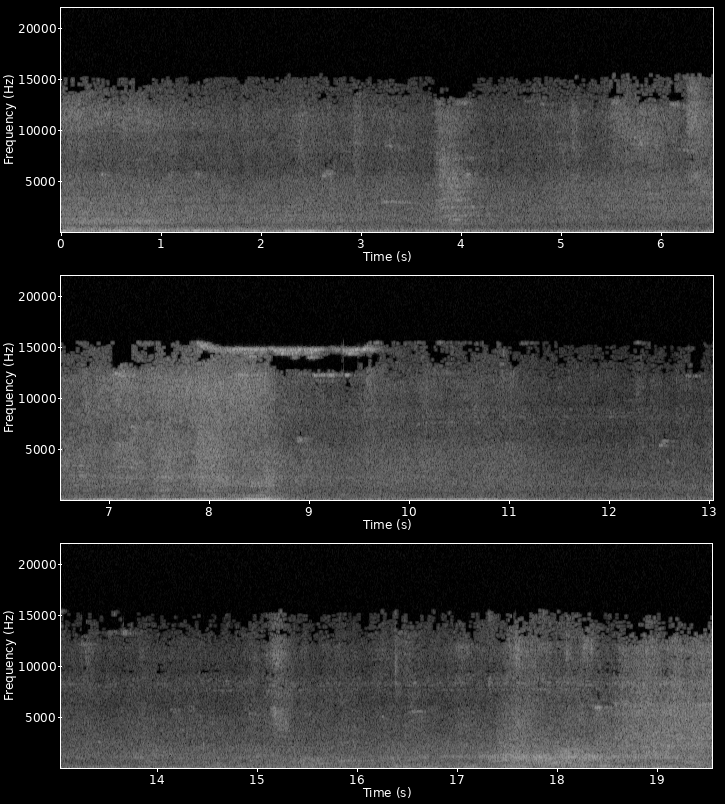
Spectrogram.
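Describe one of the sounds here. Light traffic hums along a city street outdoors.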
